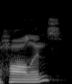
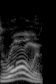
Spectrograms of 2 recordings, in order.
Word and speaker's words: Ryan Rollins: It's Rollins. Is it? Am I saying it right? Is it Ryan Rollins? Or is it Hollins? Am I tripping? Here I go again, messing up roster. It is Rollins.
